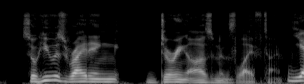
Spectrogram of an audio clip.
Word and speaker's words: Osman: Turkey today, is that his name was Osman. Osman, which is the Turkish pronunciation of the Arabic name Uman.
